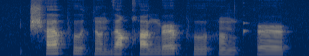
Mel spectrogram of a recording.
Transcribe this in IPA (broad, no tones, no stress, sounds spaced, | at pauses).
t͡ʃʰ ɐ pʰ u t õ d̪ ɐ qʰ u ŋ ə˞ pʰ u h õ ŋ t͡sʼ ə˞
